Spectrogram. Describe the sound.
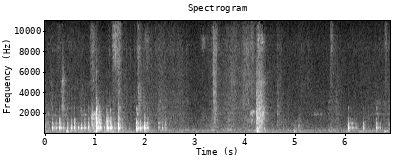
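A hardcover notebook being handled: quiet rubbing and rustling with a quick run of taps and knocks early on, then sporadic brief knocks and scrapes. No talking.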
